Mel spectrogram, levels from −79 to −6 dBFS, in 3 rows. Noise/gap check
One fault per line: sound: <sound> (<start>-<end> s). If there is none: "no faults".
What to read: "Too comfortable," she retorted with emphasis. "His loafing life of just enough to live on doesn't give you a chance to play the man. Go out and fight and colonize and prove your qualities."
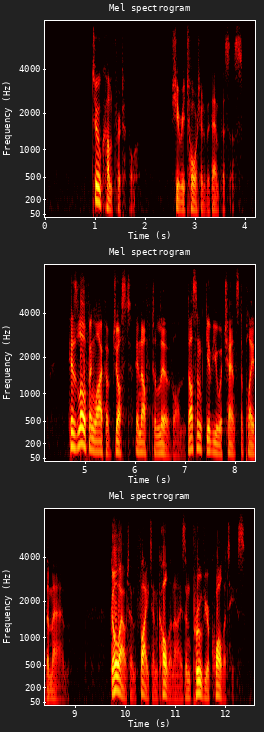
no faults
